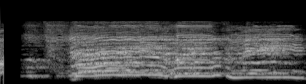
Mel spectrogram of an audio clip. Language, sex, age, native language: Icelandic, other, 18-19, Icelandic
